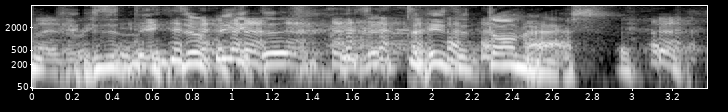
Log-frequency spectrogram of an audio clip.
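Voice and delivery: high, slow laughing tease. Real, not acted. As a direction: laugh the words out slowly.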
